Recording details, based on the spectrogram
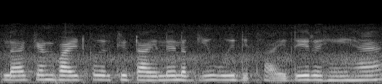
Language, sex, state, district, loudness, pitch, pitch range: Hindi, female, Haryana, Rohtak, -16 LUFS, 205 Hz, 200-210 Hz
